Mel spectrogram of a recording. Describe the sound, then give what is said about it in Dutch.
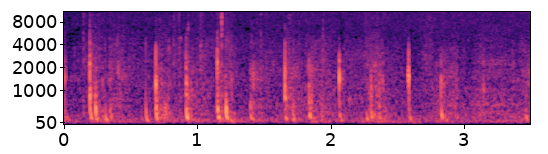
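Footsteps go down a small flight of steps in a garden, many quick, light, evenly spaced treads at a brisk rhythm, fairly quiet and heard alone. “Maar loop even naar beneden. Ja, loop even naar beneden. Want ze moeten hier even een trappetje af.”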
